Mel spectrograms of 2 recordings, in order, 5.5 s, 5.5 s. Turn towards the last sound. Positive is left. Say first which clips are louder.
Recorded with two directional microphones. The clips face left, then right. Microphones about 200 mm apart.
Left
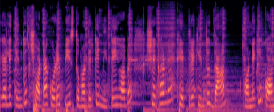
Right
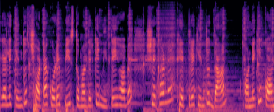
# right 3 dB
turn(degrees=-35)  # may be behind; listen again after turning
